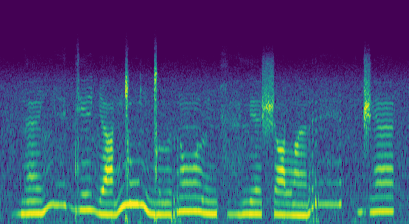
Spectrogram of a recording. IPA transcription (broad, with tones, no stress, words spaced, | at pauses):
dɛ̃˩ʎe̤˥ dʲe˧ʎa˩ŋ͡ǀu˥ ŋ͡ǀɯ˩rõ˧ lĩ˩xɛ̤˩lʲɛ˩ʃʌ˩ lˠɛ̃˩re̤˥ | d͡ʒɛ̃˧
